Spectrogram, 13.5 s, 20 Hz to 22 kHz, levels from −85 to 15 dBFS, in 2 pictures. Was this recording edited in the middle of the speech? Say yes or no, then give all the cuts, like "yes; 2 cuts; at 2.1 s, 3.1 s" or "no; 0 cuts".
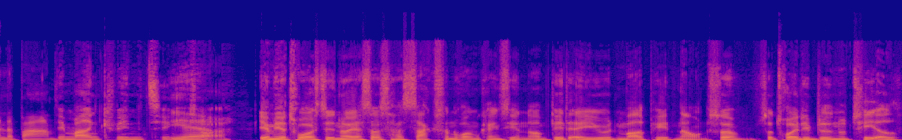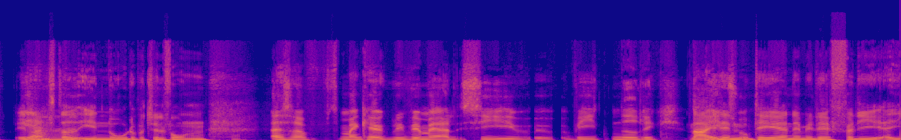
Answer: yes; 1 cut; at 8.7 s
